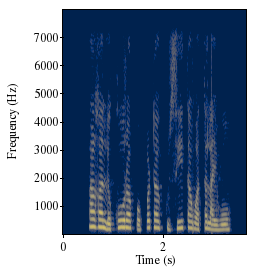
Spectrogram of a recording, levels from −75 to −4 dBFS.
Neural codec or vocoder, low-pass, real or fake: vocoder, 22.05 kHz, 80 mel bands, Vocos; 7.2 kHz; fake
